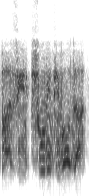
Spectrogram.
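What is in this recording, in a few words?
Serbian damaged water mood low, speech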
